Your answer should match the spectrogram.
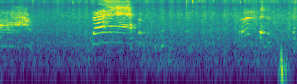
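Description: A high-pitched, tremulous bleating animal call, once about a second and a half in, with a shorter, fainter call near the end.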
